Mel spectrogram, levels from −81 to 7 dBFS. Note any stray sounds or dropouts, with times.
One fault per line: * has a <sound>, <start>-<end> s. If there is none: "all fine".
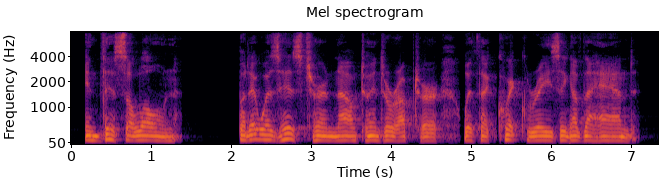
all fine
